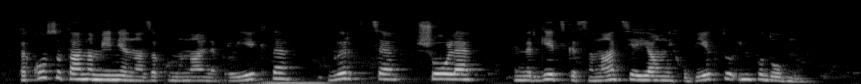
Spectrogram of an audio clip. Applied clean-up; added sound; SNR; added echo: classical method log-MMSE.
